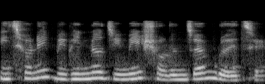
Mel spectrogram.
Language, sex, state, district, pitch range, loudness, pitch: Bengali, female, West Bengal, Kolkata, 230-275 Hz, -16 LUFS, 250 Hz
